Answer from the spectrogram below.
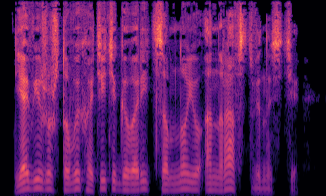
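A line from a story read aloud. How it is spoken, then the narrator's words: Calm queen. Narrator (Russian): Королева Артруда спокойно сказала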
